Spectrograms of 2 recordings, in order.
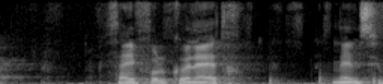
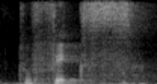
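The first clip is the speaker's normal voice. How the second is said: "to fix" whispered; whispered slip; 6 semitones higher, 7 dB quieter than usual. Real, not acted. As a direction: breathe "to fix" without voice. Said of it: "sorry guys".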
